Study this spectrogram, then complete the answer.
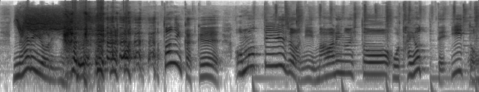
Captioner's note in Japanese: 笑い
